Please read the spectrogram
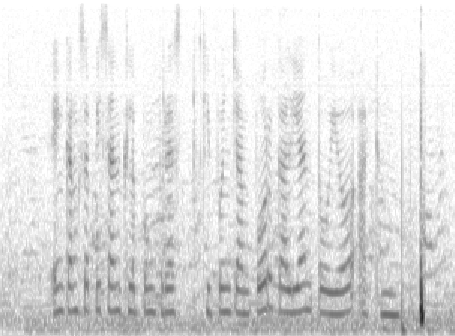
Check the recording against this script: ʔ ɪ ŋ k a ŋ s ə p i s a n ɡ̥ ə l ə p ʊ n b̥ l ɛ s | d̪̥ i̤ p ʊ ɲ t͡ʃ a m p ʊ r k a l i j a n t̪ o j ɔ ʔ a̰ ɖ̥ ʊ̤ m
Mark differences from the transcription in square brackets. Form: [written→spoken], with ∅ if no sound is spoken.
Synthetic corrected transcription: ʔ ɪ ŋ k a ŋ s ə p i s a n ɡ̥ ə l ə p ʊ [n→ŋ] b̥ [l→ɾ] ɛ s | d̪̥ i̤ p ʊ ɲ t͡ʃ a m p ʊ r k a l i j a n t̪ o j ɔ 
